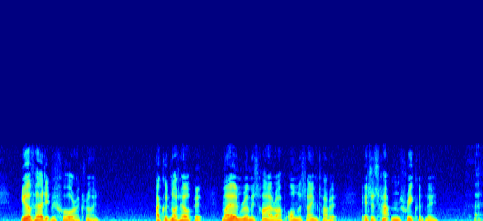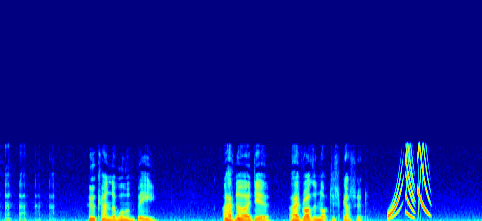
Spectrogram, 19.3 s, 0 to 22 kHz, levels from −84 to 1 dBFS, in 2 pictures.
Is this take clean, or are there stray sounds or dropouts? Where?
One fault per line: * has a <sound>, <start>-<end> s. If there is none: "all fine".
* has a laugh, 9.3-10.8 s
* has a chirp, 17.4-18.3 s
